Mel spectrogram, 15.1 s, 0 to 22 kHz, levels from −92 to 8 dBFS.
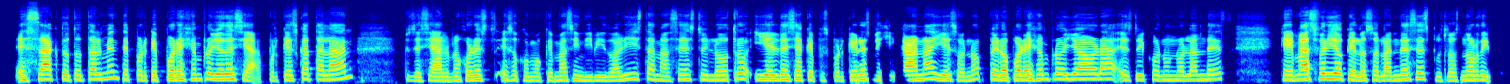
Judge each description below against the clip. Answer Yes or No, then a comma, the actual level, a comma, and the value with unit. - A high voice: Yes, high, 220 Hz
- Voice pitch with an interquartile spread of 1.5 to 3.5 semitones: Yes, average, 2.7 semitones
